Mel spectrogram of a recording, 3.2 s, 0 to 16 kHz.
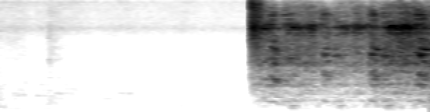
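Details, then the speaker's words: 2002 Honda Reflex scooter, an old beater, cranked by jumping across the wires at the starter solenoid after the button and interlocks gave nothing. The starter cranks loudly and steadily but the engine never fires; fuel, spark or both are still unknown. "hmm okay so we got to figure out what we don't have fuel or spark or both or something but"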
